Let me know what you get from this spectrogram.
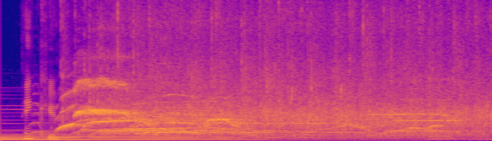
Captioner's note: applause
